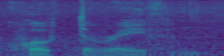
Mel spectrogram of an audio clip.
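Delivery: plain reading voice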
